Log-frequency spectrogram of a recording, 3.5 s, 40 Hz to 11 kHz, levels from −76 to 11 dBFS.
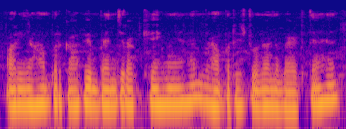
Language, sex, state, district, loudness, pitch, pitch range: Hindi, male, Uttar Pradesh, Lalitpur, -15 LUFS, 115 Hz, 110-125 Hz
